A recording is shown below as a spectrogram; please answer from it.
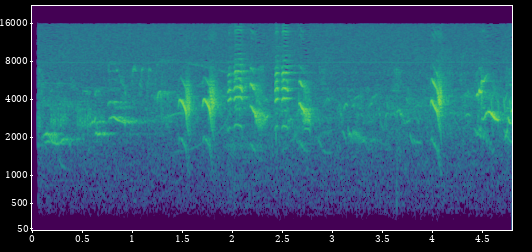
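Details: Icterine warbler singing between moves and caterpillar catching: a varied, scratchy run of high chattering and whistled notes, with sharp nasal accents and short pauses between bursts.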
